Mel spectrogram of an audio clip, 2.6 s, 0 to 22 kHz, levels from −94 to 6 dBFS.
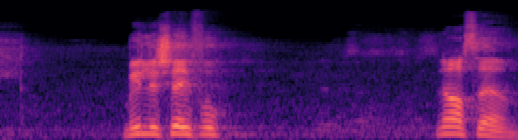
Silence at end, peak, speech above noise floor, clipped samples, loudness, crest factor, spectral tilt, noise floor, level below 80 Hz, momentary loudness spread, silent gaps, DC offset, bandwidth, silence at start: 0 s; -6 dBFS; 33 dB; under 0.1%; -24 LUFS; 22 dB; -2.5 dB/octave; -58 dBFS; -68 dBFS; 9 LU; none; under 0.1%; 15.5 kHz; 0 s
